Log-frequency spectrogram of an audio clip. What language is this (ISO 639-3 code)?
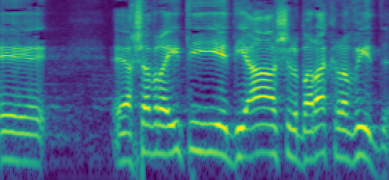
heb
